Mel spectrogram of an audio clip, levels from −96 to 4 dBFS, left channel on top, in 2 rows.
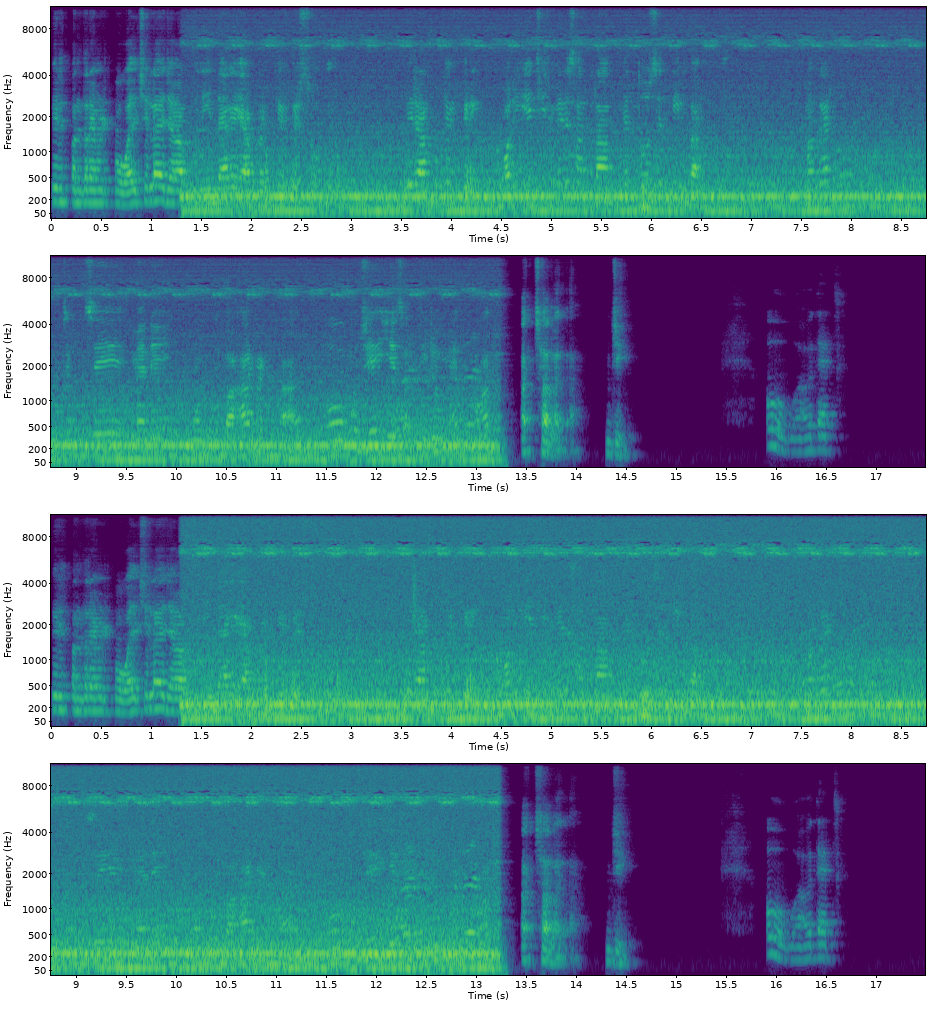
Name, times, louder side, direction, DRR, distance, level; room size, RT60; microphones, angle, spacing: voice 1, 0.0-2.9 3.5-6.8 7.5-7.8 8.8-13.2 13.5-14.0 14.3-14.5, left 3 dB, 50° left, -4 dB, 1.8 m, -29 dB
sound 1, 1.3-13.3, right 3 dB, 70° right, 0.6 m, -22 dB
voice 2, 7.8-8.6 15.5-15.6 15.9-16.7, right 2 dB, 45° right, 3 dB, 1.6 m, -41 dB
7.2 x 3.1 x 5.9 m, 0.25 s
head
